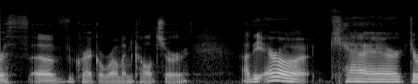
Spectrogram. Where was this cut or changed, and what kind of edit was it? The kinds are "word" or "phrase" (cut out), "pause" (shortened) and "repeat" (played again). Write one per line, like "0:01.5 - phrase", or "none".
none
